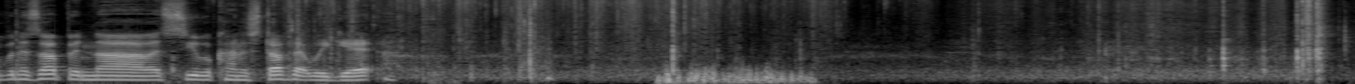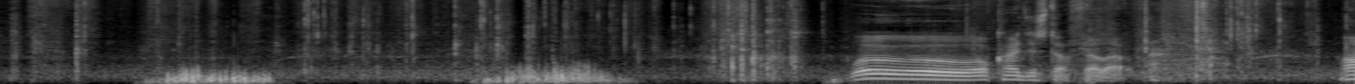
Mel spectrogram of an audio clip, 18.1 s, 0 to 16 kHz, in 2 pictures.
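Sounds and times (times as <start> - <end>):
packaging crinkling and crackling: 1.1 - 18.0.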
